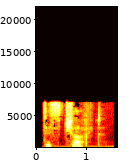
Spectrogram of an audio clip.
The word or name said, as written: dischuffed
